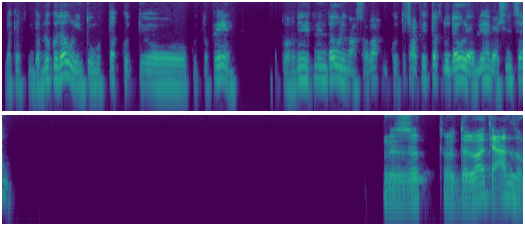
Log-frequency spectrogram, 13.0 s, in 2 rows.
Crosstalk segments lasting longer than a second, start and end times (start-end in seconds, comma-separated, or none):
none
